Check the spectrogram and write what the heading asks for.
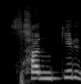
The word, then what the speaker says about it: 산길: 산 하고 길인데 여기 하나 기억이 더 첨가돼서 뭐가 되죠? 산길이 돼요.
